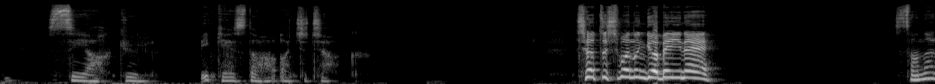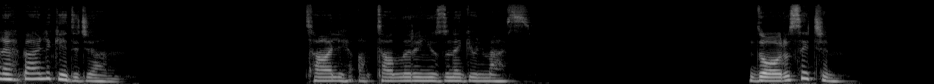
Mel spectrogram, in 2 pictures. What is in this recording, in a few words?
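Turkish, Characters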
